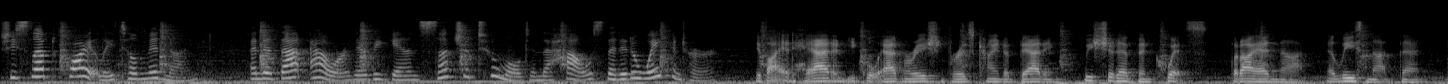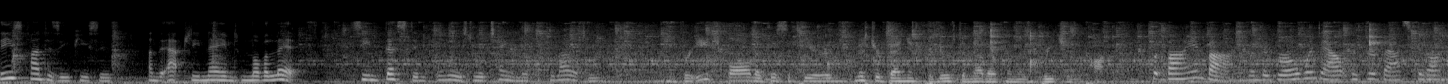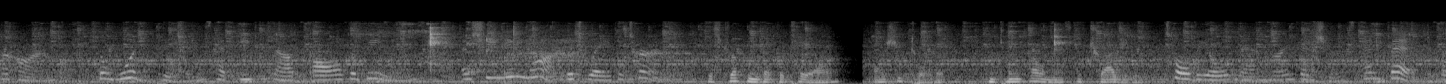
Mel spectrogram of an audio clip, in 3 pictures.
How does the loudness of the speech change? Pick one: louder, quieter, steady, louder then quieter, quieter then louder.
steady.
